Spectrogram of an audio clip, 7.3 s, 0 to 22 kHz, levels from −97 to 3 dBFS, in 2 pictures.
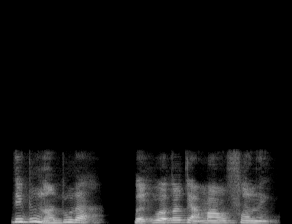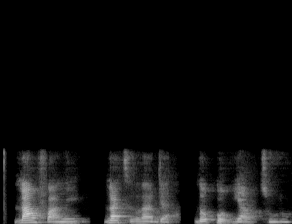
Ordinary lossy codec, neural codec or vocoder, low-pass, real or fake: none; codec, 44.1 kHz, 2.6 kbps, DAC; 7.2 kHz; fake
